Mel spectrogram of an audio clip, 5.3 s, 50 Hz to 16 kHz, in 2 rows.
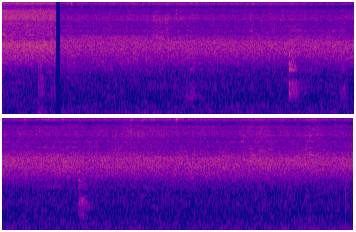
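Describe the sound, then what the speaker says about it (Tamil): Spicy chicken sizzling in a pan with a constant, soft, close frying hiss, a sharp knock near the start and a few light scrapes as it is stirred, with no talking. "இது ஒரு 15 நிமிஷமாக நான் இந்த மாதிரி கிளறி விட்டுட்டேன்."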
